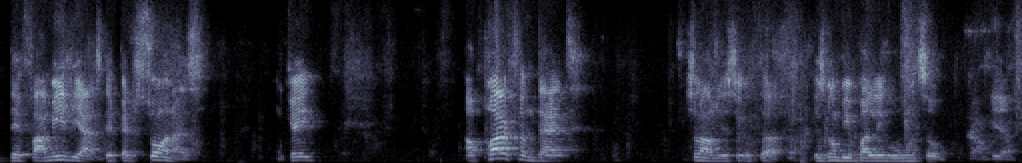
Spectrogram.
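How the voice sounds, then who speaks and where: Casting: middle-aged man from Puerto Rico, emphatic class leader, a touch high-voiced, echoey webcam sound. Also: lo-fi sound. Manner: emphatic, repeats points and asks "right?" often. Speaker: teacher leading a class. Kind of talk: bilingual religious class talk. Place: indoor studio set with printed backdrop. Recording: echoey room.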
